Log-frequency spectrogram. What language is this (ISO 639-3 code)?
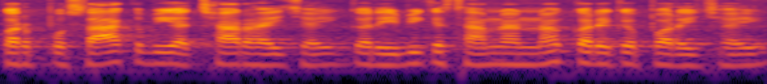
mai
